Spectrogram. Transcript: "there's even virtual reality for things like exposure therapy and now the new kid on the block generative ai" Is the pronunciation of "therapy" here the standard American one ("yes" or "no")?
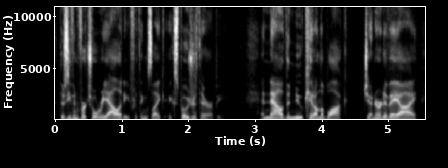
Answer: yes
